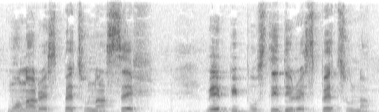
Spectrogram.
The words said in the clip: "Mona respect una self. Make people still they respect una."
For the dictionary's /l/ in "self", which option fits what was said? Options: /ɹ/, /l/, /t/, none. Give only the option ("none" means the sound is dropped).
none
